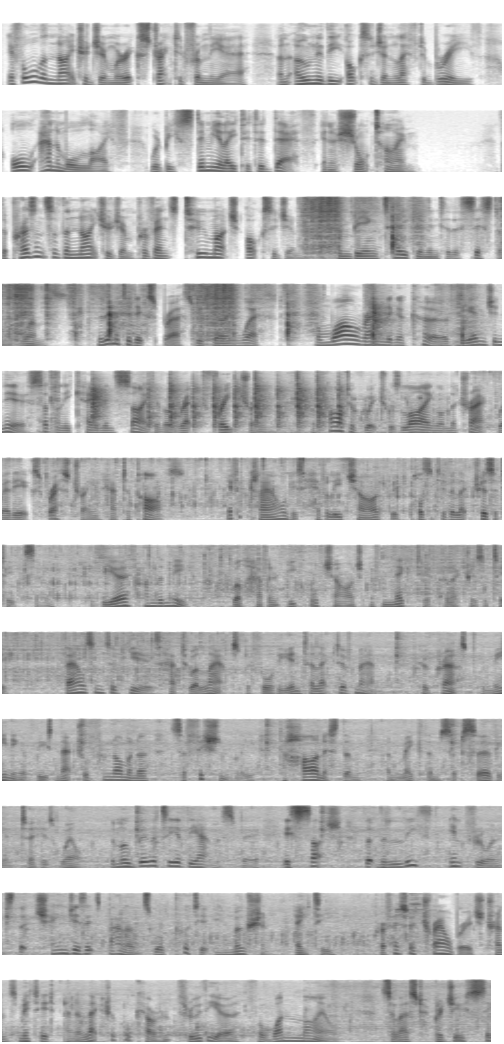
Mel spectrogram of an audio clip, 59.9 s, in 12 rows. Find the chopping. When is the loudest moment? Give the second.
16 s.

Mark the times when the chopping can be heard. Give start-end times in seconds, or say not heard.
12.9-23.4.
